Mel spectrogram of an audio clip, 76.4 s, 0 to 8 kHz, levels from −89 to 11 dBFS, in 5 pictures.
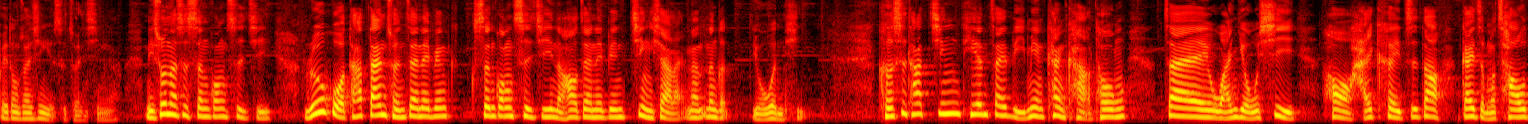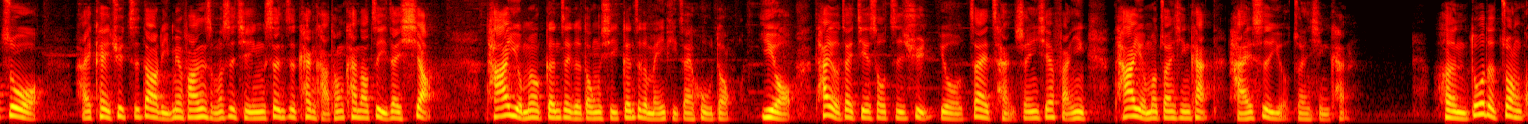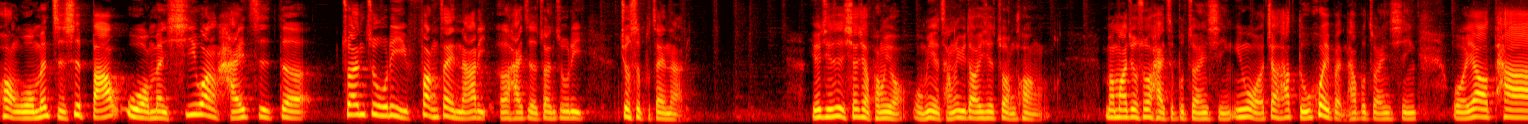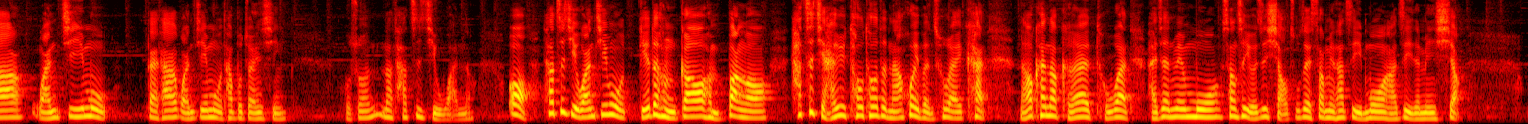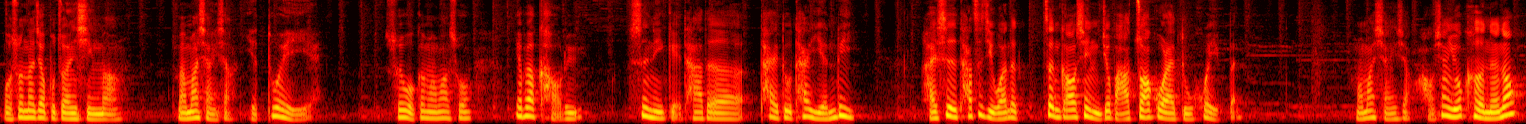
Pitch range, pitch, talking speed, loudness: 150-190 Hz, 165 Hz, 290 characters per minute, -23 LUFS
